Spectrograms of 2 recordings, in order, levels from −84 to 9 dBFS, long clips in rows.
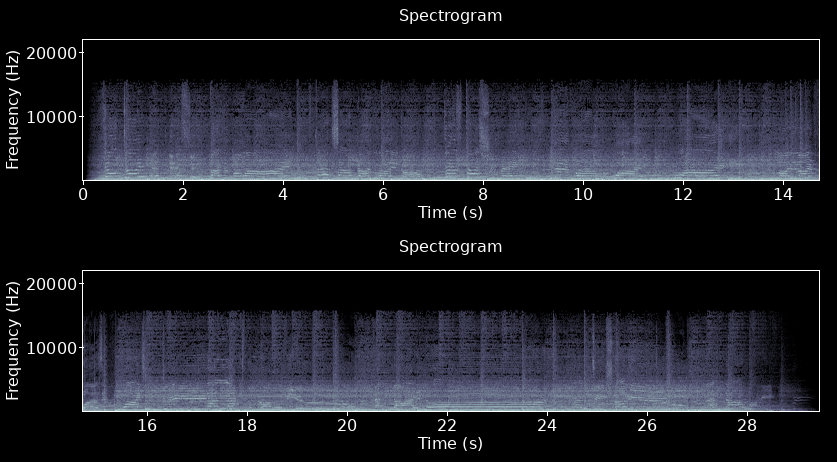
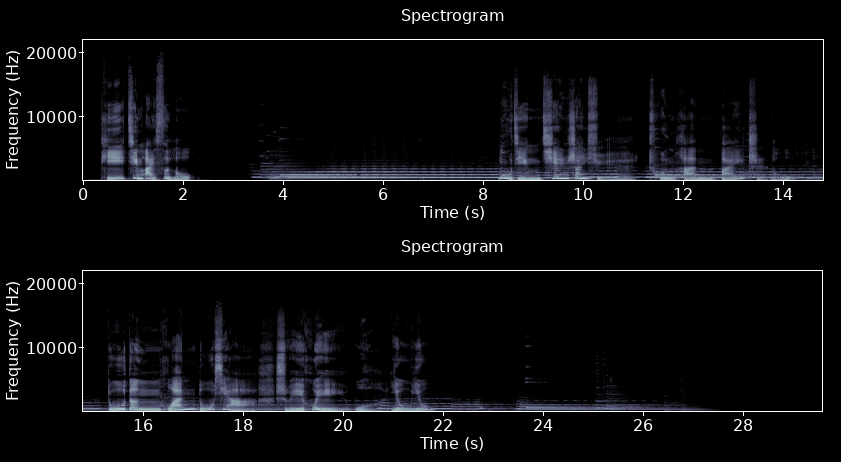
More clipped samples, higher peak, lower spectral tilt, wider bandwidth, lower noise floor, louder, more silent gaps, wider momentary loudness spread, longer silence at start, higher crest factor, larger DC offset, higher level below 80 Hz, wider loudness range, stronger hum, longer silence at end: neither; second, -4 dBFS vs 0 dBFS; about the same, -5.5 dB/octave vs -5.5 dB/octave; about the same, 16 kHz vs 16 kHz; second, -50 dBFS vs -70 dBFS; first, -19 LUFS vs -23 LUFS; second, none vs 2.53-3.23 s; second, 2 LU vs 21 LU; second, 0.15 s vs 0.35 s; second, 14 dB vs 24 dB; neither; first, -24 dBFS vs -60 dBFS; second, 1 LU vs 18 LU; neither; second, 0.6 s vs 3.1 s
